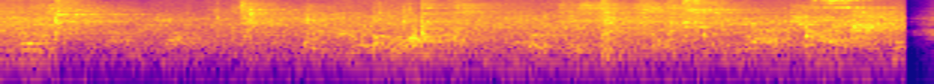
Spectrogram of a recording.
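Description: Weight-stack plates of a seated leg curl machine clinking at regular intervals, about once every second or so, as the weight is lifted and set down.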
